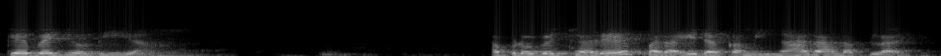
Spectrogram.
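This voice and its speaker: A woman reading a class presentation on punctuation, going through definitions and examples in a measured way. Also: a little high. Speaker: student presenter. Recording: tinny phone-like audio in an echoey room.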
